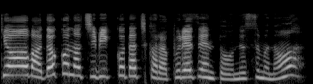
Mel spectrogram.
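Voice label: HELLO Japanese, Voice; GF Alarm; Destroyer Christmas buhuo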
